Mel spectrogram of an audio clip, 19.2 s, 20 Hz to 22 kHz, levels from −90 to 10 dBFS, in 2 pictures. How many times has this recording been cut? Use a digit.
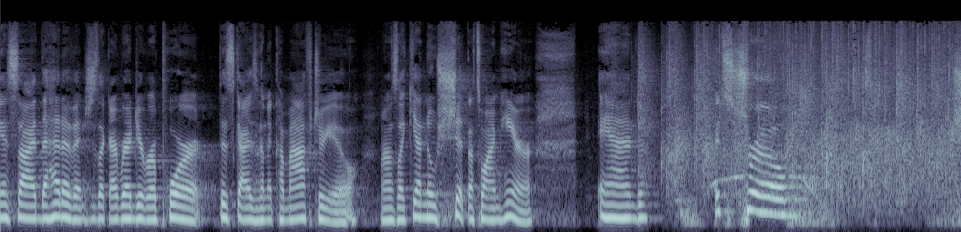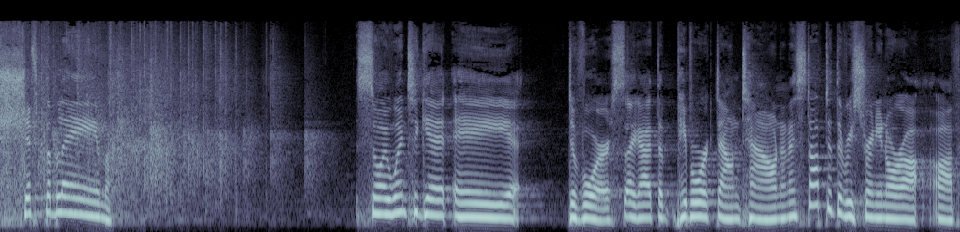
1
